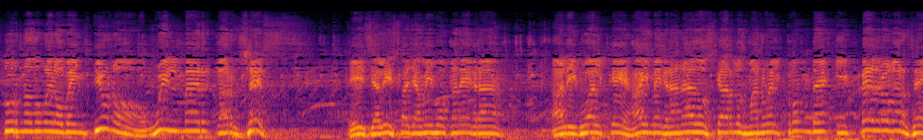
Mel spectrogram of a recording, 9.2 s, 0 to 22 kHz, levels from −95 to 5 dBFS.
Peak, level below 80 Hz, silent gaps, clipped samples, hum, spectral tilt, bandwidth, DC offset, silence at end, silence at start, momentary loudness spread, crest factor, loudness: -4 dBFS; -42 dBFS; none; under 0.1%; none; -5.5 dB/octave; 12 kHz; under 0.1%; 0 s; 0 s; 8 LU; 16 dB; -19 LUFS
